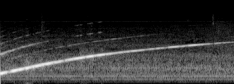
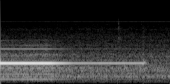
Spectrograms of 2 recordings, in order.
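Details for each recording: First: CB radio transmitting a swept test tone, heard on a Yaesu FTdx3000 monitor: the tone rises smoothly but is slightly distorted and rough at the low frequencies, holds a good modulation level, then fades away toward the top as the highs roll off. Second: Customer's CB radio transmitting a test tone near 1 kHz, then a lower tone, heard through a monitor receiver after the fix: the low-frequency distortion is gone and modulation holds up farther into the higher frequencies, so the transmit audio is clean.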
